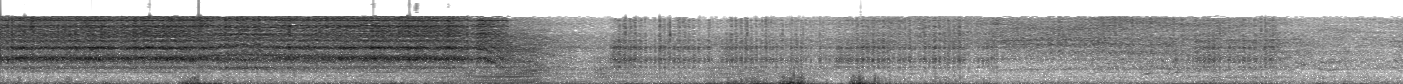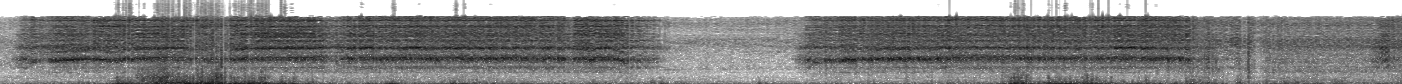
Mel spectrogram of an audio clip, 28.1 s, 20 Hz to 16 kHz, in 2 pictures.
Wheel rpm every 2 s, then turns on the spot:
160, 160, 90, 20, 20, 0, 10, 120, 160, 160, 40, 130, 150, 20.
6-10 12-14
